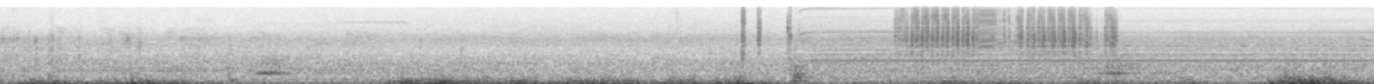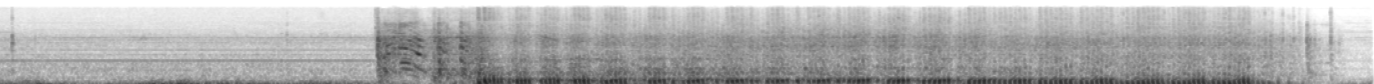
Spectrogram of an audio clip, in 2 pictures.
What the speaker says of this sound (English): Akrapovic exhaust, full exhaust on this motorcycle.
